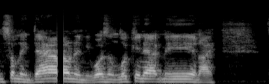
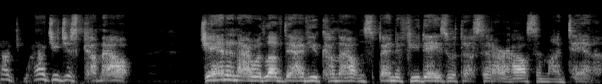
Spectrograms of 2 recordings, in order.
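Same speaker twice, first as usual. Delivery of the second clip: scratchy, high-pitched voice; 5 semitones higher than usual. Retelling Eugene's phone invitation to his house in Montana, in Eugene's chain-smoker-like voice. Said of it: "So he sounded like this".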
